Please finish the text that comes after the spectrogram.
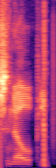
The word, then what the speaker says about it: Nulp: And I don't know how to Yeah, pronounce that. exactly. NULP. My name is Nilp. Nilp.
